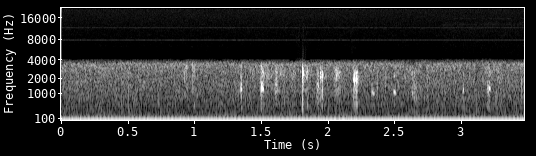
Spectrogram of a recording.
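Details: Pretzel, an abandoned baby Grey-headed Flying-fox hand-raised in a rehab minicreche for release to the wild and just starting to fly, gives a scatter of short, sharp squeaks and clicks over a steady low electrical hum.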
